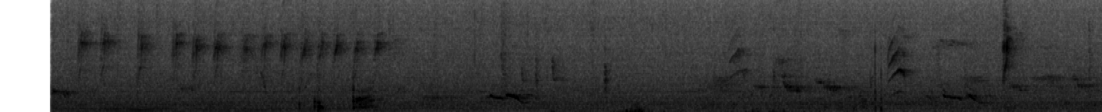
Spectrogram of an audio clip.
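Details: An Asian glossy starling on Ko Lanta, Thailand, gives a fast run of thin, high ticking notes, then scattered sharp metallic whistles and short squeaky slurs over a low background hum.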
